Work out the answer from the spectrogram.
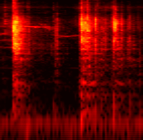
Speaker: This one, so you can hear it, it's a little bit loose. The handle kind of rotates.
